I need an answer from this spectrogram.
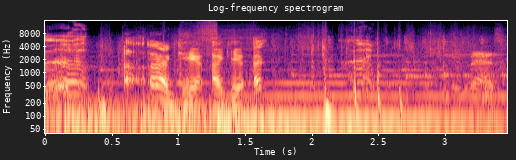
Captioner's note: gags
